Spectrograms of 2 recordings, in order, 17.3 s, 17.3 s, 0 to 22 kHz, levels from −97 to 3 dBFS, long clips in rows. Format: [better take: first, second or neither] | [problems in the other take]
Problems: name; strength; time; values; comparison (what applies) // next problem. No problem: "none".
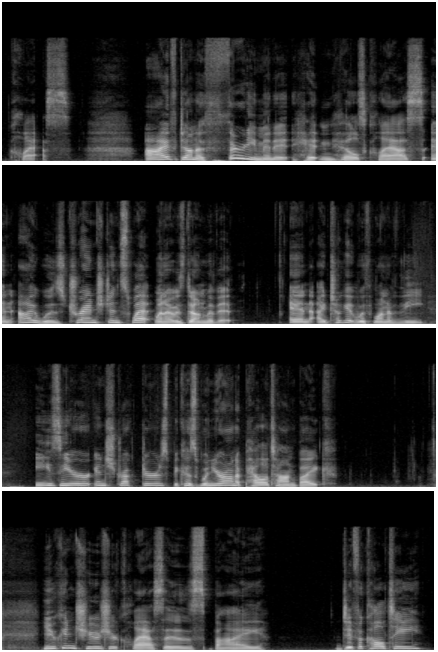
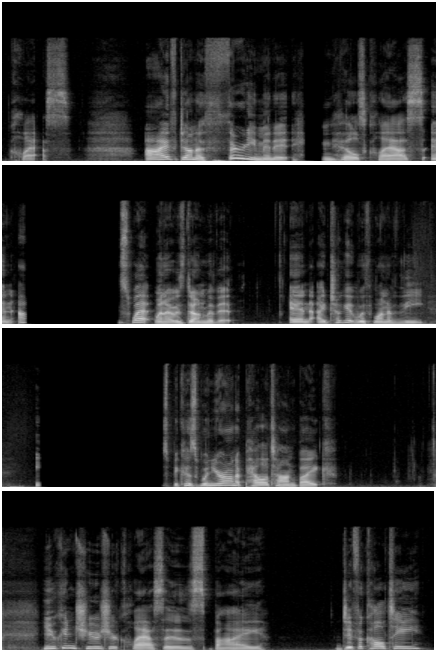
first | audio cutting out; at 3 s, at 4.5 s for 1 s and at 9 s for 1 s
